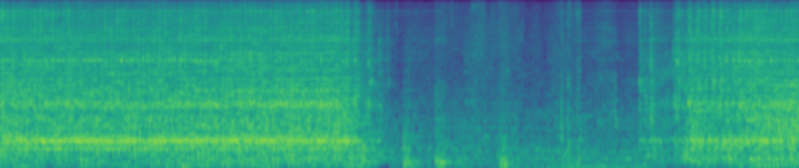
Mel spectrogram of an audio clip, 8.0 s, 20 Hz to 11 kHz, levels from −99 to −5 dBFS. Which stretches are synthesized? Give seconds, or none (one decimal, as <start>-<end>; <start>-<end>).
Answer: 0.0-2.8; 3.7-4.4; 5.7-6.9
